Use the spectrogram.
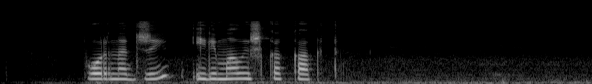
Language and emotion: Russian, neutral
